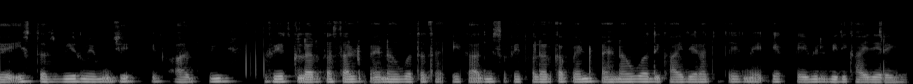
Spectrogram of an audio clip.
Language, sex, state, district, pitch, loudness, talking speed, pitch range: Hindi, male, Bihar, Araria, 125 Hz, -34 LUFS, 205 wpm, 115-130 Hz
